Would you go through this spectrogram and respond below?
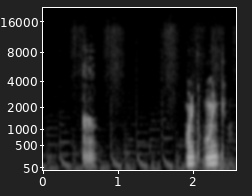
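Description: A pig in the Minecraft DAGmod game gives brief grunting oinks, and a human voice mimics the oinking with two louder nasal bursts over soft, repeated game sounds.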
